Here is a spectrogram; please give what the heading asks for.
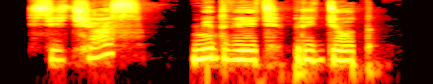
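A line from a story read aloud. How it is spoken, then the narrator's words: Whispered. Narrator (Russian): сказала Ура шепотом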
